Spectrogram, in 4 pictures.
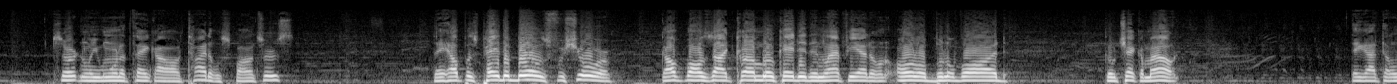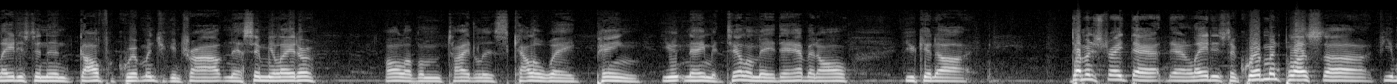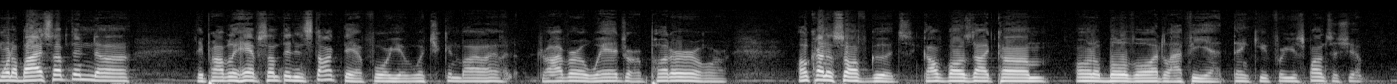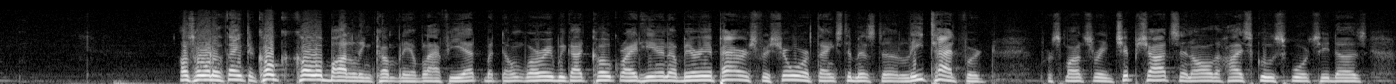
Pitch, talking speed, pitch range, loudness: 170 Hz, 160 wpm, 155-180 Hz, -10 LUFS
